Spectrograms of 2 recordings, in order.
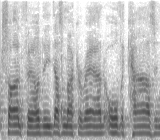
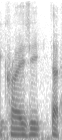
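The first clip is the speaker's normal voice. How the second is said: crazy dropped low and much softer; softer echo; 3 semitones lower, 9 dB quieter, slower than usual. Shown as a demonstration. Echoing his own emphatic word, quieter crazy. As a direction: let the second crazy fall away softer. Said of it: "We're talking, like, dumb, nu-, like".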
